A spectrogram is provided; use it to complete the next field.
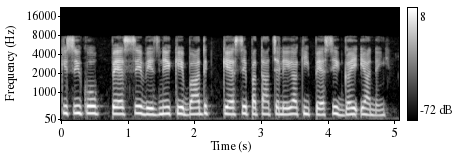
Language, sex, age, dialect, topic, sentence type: Hindi, female, 25-30, Kanauji Braj Bhasha, banking, question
